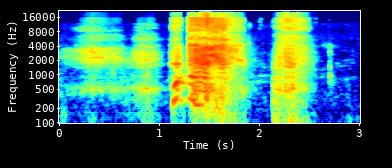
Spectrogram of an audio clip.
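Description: A short intake of breath, then a loud explosive sneeze and a second smaller burst; allergic sneezing.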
